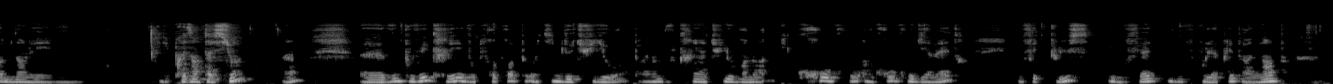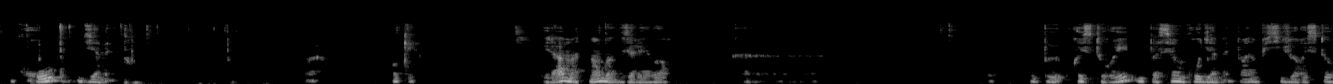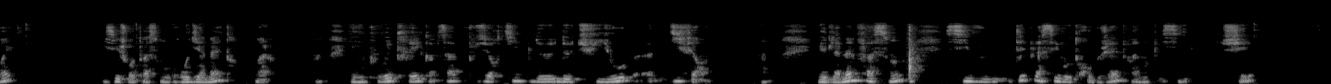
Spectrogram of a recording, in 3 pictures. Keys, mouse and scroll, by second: 3.9-8.4 drag, 10.3-12.2 drag, 19.3-21.2 drag, 22.8-24.5 drag, 26.8-28.7 drag, 39.2-39.9 drag.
